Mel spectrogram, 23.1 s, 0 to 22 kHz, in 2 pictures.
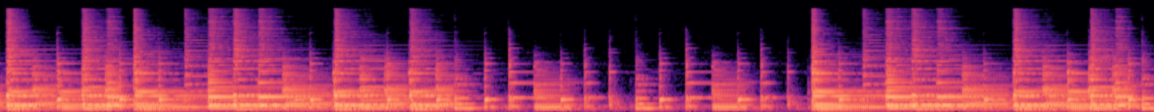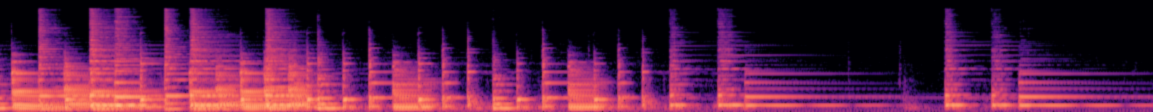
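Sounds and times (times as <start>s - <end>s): prepared piano chords and notes: 0.0s - 23.0s.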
